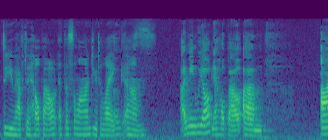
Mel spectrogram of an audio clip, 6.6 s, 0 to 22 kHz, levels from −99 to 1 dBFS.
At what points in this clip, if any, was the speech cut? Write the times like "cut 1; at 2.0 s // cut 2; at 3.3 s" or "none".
cut 1; at 1.9 s // cut 2; at 3.6 s // cut 3; at 4.2 s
